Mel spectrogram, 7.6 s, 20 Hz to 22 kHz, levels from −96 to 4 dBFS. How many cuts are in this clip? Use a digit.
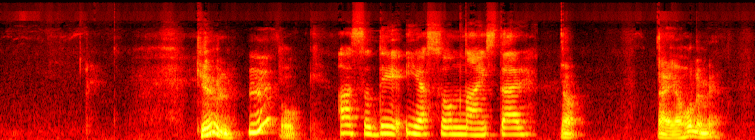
2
